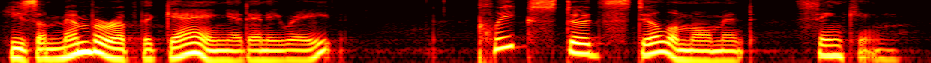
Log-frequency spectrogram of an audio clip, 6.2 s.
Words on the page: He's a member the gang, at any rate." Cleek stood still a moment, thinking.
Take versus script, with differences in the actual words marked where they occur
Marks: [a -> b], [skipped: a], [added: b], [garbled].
He's a member [added: of] the gang, at any rate." Cleek stood still a moment, thinking.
